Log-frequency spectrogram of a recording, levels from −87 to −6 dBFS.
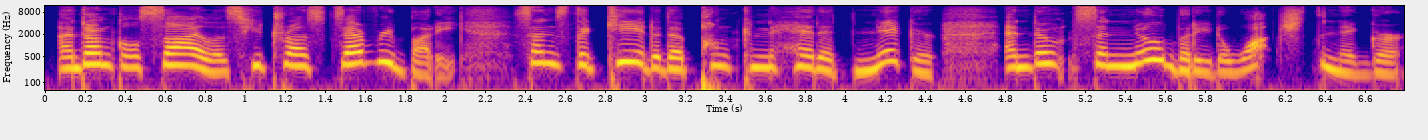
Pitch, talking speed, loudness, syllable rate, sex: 260 Hz, 195 wpm, -16 LUFS, 5.6 syllables/s, female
